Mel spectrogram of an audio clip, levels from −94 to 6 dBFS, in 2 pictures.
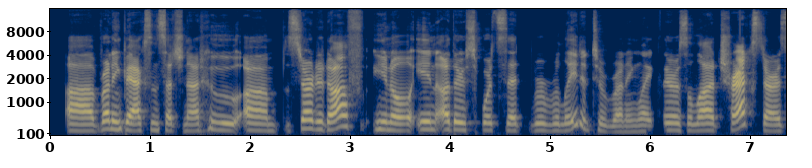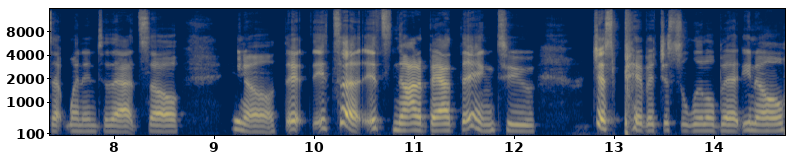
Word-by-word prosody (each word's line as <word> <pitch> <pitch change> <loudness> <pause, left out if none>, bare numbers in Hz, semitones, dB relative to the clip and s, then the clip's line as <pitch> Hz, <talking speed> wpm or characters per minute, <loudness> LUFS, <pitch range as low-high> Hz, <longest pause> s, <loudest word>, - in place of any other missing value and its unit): uh, 185 -1 +2
running 230 -1 +2
backs 195 -1 +5
and 200 - -9
such 190 -2 -3
not 180 +1 -1
who, 205 -1 -6
um, 190 -3 0
started 225 +2 +1
off, 310 +8 +4
you 225 0 -2
know, 195 -2 +1
in 225 -1 -1
other 220 -1 +2
sports 205 -1 -5
that 190 -1 -3
were 195 0 -8
related 190 +4 -6
to 185 -3 -7
running, 160 0 -8
like, 170 -1 -7
there's 200 -1 -3
a - - -7
lotta 195 +1 +1
track 210 - +7
stars 180 -2 -1
that 175 - -6
went 175 -1 -9
into 170 0 -12
that, 160 -2 -1
so, 165 -2 0 0.5
you 225 -2 -2
know, 160 -2 -2
it 485 +1 +2
it's 430 0 -4
a - - +7
it's 485 - -1
not 200 -1 +5
a - - -3
bad 190 0 +3
thing 185 -3 -1
to 180 -3 -6 0.6
just - - +5
pivot 185 -1 -2
just 200 0 -4
a - - -12
little 185 +1 -7
bit, 180 -1 -3
you 210 - -5
know, 185 +1 -1
190 Hz, 205 wpm, -25 LUFS, 180-210 Hz, 0.6 s, track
